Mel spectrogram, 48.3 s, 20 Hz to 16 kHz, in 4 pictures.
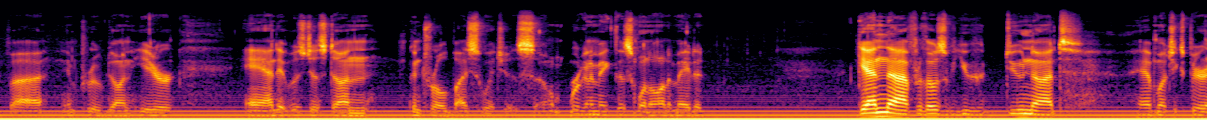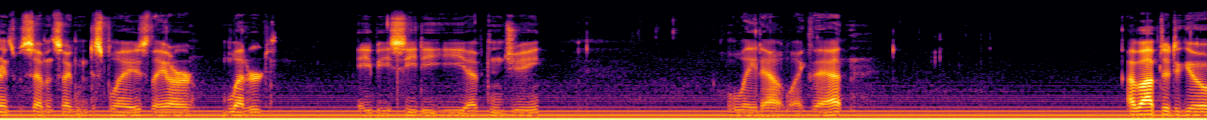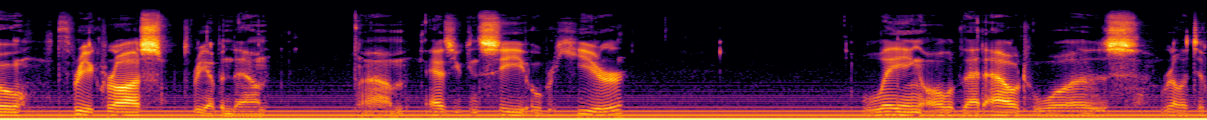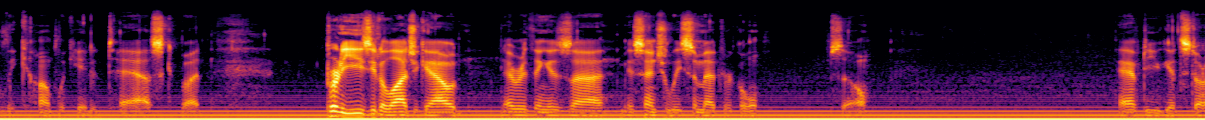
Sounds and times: Speech: 0:00.0 - 0:01.8, 0:02.5 - 0:07.1, 0:08.6 - 0:14.8, 0:15.7 - 0:17.5, 0:19.4 - 0:20.7, 0:23.3 - 0:26.8, 0:27.7 - 0:30.4, 0:32.8 - 0:38.2, 0:39.5 - 0:43.8, 0:44.5 - 0:45.0, 0:47.4 - 0:48.2.

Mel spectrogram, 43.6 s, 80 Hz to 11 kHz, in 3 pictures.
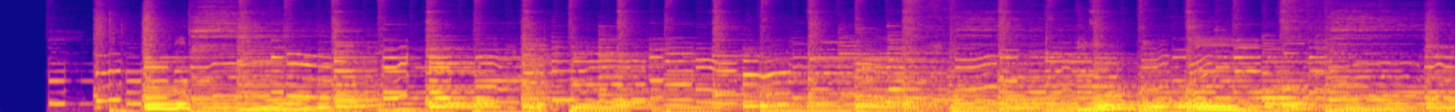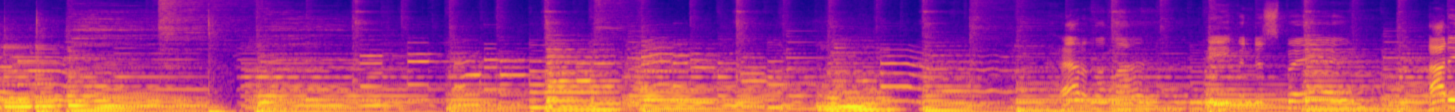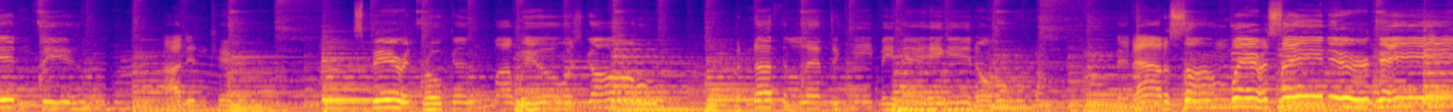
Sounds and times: Music: 0:00.4 - 0:43.6
Male singing: 0:25.1 - 0:31.8, 0:32.6 - 0:35.8, 0:36.4 - 0:39.5, 0:40.3 - 0:43.6.

